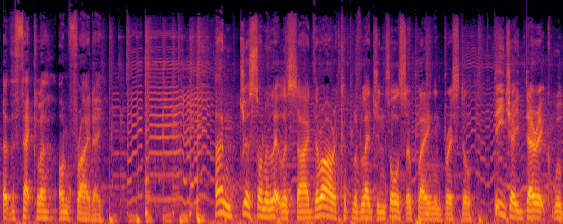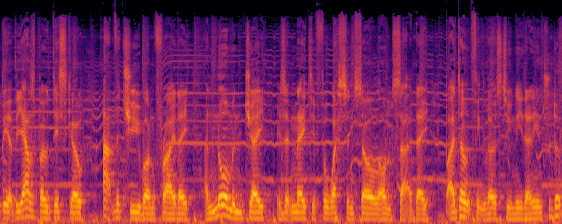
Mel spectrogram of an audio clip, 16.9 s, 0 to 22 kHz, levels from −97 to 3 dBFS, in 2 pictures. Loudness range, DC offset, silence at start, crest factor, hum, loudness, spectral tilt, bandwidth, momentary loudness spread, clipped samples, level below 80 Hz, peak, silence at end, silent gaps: 3 LU; under 0.1%; 0 s; 16 dB; none; -19 LUFS; -5 dB/octave; 18 kHz; 9 LU; under 0.1%; -36 dBFS; -2 dBFS; 0 s; none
